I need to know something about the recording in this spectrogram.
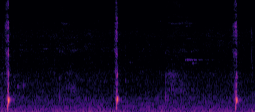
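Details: Intractable, long-standing persistent hiccups in a person who has a caregiver: three sharp, abrupt hiccups about every two seconds in a quiet room.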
